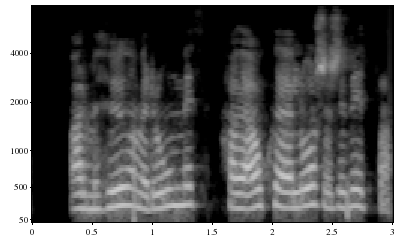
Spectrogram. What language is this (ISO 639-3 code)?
isl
